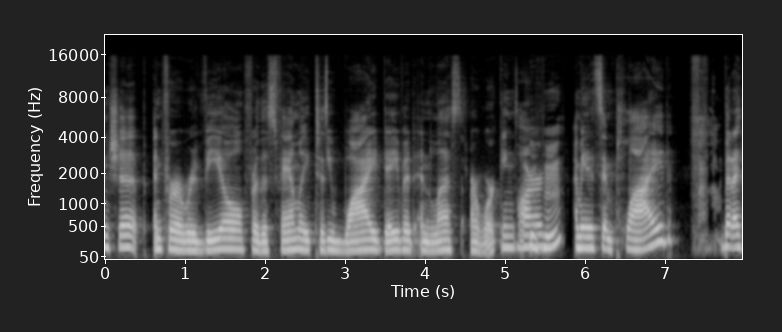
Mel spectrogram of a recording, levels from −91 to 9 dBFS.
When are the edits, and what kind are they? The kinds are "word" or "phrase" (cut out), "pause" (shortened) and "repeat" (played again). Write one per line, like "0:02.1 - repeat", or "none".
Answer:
0:02.8 - word
0:05.1 - word
0:05.8 - pause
